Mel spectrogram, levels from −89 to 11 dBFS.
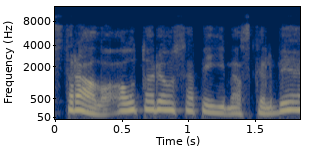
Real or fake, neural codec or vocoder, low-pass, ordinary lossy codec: real; none; 7.2 kHz; Opus, 24 kbps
